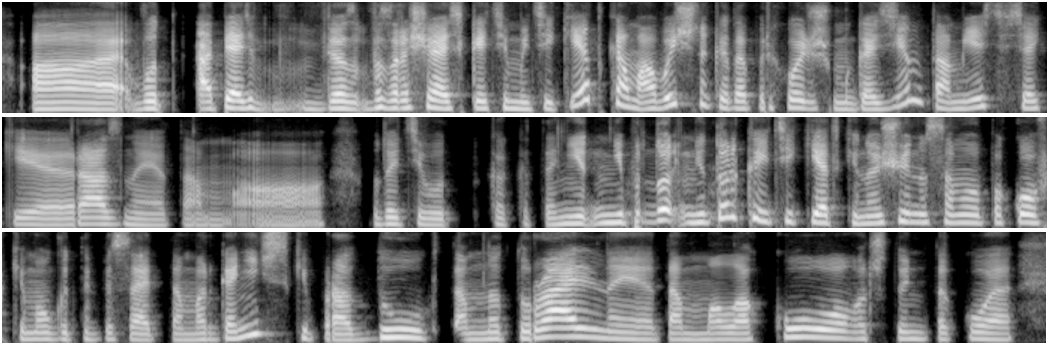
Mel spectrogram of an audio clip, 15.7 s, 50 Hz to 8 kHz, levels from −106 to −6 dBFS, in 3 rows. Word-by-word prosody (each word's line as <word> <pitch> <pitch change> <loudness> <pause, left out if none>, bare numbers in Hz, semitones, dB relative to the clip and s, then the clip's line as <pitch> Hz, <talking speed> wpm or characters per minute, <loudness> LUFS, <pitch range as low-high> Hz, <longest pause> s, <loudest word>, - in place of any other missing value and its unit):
А, 175 -1 +6
вот 185 +2 0
опять, 195 +2 +6
в - - -11
в 170 -3 -11
вез 190 -2 +4
возвращаясь 200 +1 +4
к - - -2
этим 190 -1 0
этикеткам, 175 - +1
обычно, 295 -1 +1
когда 195 -6 -1
приходишь 195 0 -3
в - - -8
магазин, 170 - -2
там 190 - -1
есть 225 +5 -2
всякие, 165 -5 -2
э, - - -1
разные 165 -3 -1
там, 145 - -11
а, 75 +1 -7 0.2
вот 175 - -7
эти 170 -1 -4
вот, 155 -1 -6 0.2
как 165 - -12
это? 160 - -8
Не 190 +1 +1
не 205 +4 -1
пто 235 +5 +3
не 210 -1 -2
только 330 +4 +1
этикетки, 225 -4 0
но 190 - -2
еще 210 +5 +1
и - - +1
на 215 - -1
самой 210 -2 -2
упаковке 205 -1 -2
могут 170 0 -6
написать 160 -2 -4
там, 155 0 -6
"органический 200 - -2
продукт", 185 +7 0
там 160 +1 -4
"натуральное", 185 -1 +3
там, 160 -1 -3
молоко, 165 +7 0
вот 180 0 -8
что-нибудь 180 -2 -8
такое. 165 -1 -4
180 Hz, 195 wpm, -21 LUFS, 165-210 Hz, 0.2 s, А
